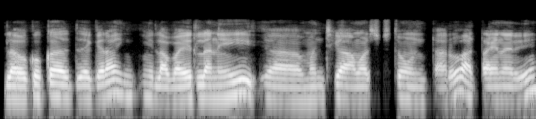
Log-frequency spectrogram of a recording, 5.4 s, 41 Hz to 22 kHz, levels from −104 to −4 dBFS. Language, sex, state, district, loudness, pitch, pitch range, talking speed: Telugu, male, Telangana, Nalgonda, -16 LUFS, 125 Hz, 120-130 Hz, 110 wpm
